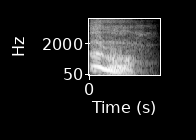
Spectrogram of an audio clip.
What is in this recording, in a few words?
hurt; Crypt of the NecroDancer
